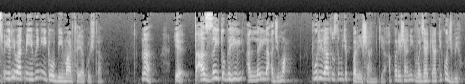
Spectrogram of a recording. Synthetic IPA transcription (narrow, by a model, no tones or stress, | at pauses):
ʊsmẽeɾibaːt̪mẽjebʱinɐ̃ĩɛkeʋobiːmaːɾt̪ʰajakʊt͡ʃʰt̪ʰaː | nɐ | jet̪ɐʔɐzːɐjt̪ʊbɪɦɪlɐlːɐɪlaʔɐd͡ʒmaʕ | puːɾiɾaːt̪ʊsnemʊd͡ʒʱepɐɾeːʃaːnkija̰ːʔɐbpːɐɾeːʃaːnikiʋɐd͡ʒʱakiaːt̪ikʊt͡ʃʰbʱiɦoː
